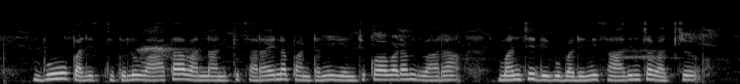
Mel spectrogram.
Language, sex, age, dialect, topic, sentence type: Telugu, female, 25-30, Southern, agriculture, statement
